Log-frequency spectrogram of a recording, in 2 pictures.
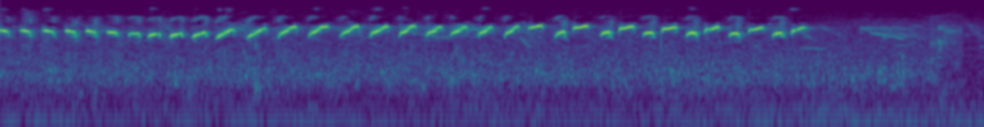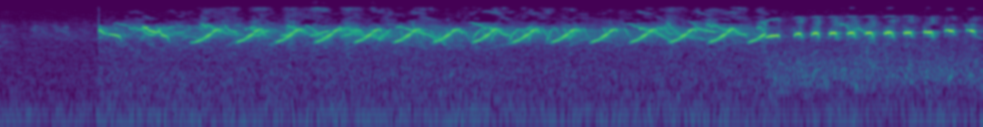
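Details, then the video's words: Wit-wit training song of an Oriental white-eye for captive birds: quick high chirps in a long regular series, a short lull, then a busy twittering run of slurred notes before the rapid chirping resumes. "Masteran pleci wit~wit sambung kunti."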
